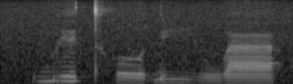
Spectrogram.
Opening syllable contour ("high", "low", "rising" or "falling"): high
